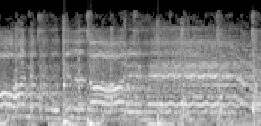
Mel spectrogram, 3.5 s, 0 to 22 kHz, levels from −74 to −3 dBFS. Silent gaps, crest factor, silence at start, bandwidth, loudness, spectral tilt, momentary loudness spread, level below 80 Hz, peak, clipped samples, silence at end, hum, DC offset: none; 10 dB; 0 s; 16 kHz; -9 LUFS; -3.5 dB/octave; 3 LU; -26 dBFS; 0 dBFS; 0.2%; 0 s; none; under 0.1%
